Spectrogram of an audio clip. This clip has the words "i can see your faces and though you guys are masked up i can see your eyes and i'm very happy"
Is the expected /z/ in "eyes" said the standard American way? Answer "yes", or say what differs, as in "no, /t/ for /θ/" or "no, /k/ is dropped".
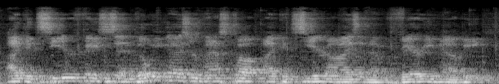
yes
